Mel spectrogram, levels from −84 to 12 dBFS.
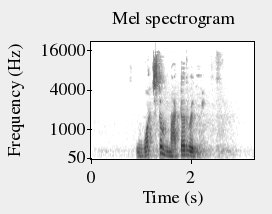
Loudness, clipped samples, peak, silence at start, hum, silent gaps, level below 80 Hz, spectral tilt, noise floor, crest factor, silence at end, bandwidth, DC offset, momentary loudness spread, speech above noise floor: -15 LUFS; under 0.1%; 0 dBFS; 0.9 s; none; none; -60 dBFS; -3.5 dB/octave; -70 dBFS; 20 dB; 1.05 s; 16 kHz; under 0.1%; 17 LU; 54 dB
